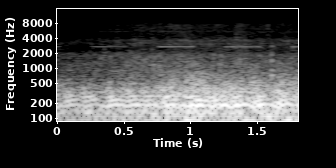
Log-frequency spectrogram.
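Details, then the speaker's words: 2019 Sea-Doo Fish Pro on the water: a thin high beep about twice a second over a low engine rumble, the GPS unit's shallow water alarm, thought to be set to about 5 feet. "Wow, you can hear it beeping. Now we're getting into deeper water, but you can see shallow water alarm."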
